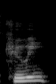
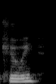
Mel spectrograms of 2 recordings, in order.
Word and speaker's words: CUI: Now, some people pronounce this kooey. I'm I'm a fan of Kuey. just I won't use it during this presentation but I'm not against pronouncing it kooi.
